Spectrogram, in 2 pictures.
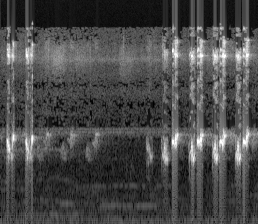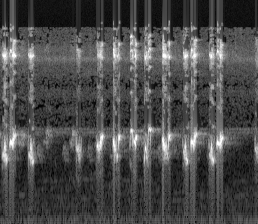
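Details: Sooty-headed bulbul, locally trucukan, in energetic gacor singing meant to prompt other bulbuls to answer: bubbly, slurred liquid notes in quick clusters, about two per second, with brief pauses between bursts against a silent background.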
